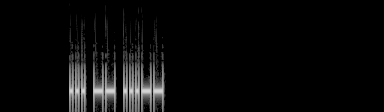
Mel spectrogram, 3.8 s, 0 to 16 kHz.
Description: Morse code, heard as a keyed tone, about 40 wpm, 700 Hz. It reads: SM3
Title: Callsign Prefixes for Top 25 DXCC - 40wpm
